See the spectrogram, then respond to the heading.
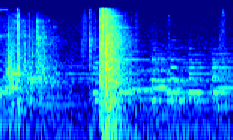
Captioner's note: door slams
